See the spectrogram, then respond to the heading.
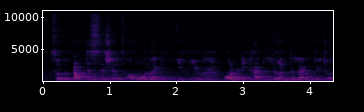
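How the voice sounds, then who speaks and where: With light background noise and audible room echo, a man speaks at a moderate pace, his pitch swinging very widely. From Indian-born French. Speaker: English teacher. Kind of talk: self-promotional pitch to camera. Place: home room. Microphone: camera far.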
